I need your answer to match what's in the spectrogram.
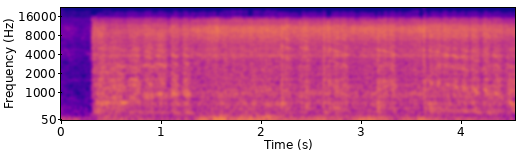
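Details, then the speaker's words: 1976 Dodge Power Wagon W100 parked 16 years, possibly flooded: starter spins engine steadily about four seconds, never fires; spark plugs look good but no fuel reaching engine. "let's try to fire it one more time yeah I don't think it'll start again one second go ahead"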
